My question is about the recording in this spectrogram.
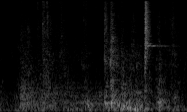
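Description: A bird calling, with a few light knocks and a sharp click just before the end.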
